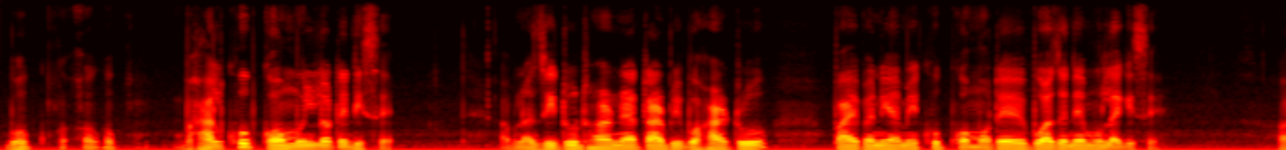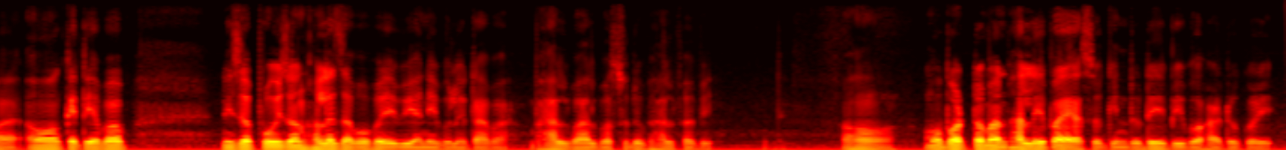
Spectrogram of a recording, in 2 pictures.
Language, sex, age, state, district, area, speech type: Assamese, male, 30-45, Assam, Sivasagar, urban, spontaneous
